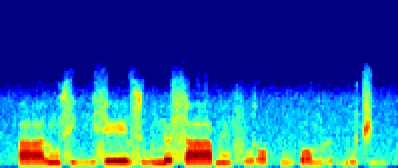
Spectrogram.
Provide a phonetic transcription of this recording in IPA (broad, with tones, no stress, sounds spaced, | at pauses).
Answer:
aː˦ l ũ˦ s iː˦ z eː˦ l z u˨˦ n ə˦ s aː˦ b ɛ̃˨ f o˨ ɾ ɔ˦ k͡p u˨ ɓ ɔ˦ m ɣ ə˨ ɡ͡b u˦ t͡ʃ ɨ˨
